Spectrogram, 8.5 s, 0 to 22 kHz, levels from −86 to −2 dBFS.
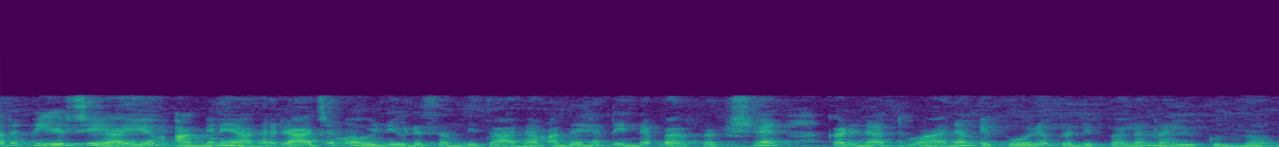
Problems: constant background noise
